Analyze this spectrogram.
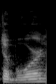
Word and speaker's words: DeBoer: Is it Coach DeBoer?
